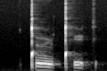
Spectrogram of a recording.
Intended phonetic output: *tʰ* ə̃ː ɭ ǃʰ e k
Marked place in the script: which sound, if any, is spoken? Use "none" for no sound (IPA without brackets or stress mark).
ǃ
